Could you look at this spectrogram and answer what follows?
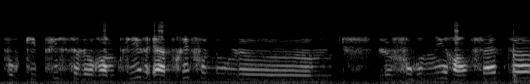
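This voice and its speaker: A woman's voice: a little high, steady tone. A woman working as a retirement home receptionist, asking businesslike questions over the telephone. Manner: businesslike, brisk form-filling questions. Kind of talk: phone call. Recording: muffled phone line with faint hiss.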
